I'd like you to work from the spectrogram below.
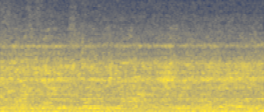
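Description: Aircraft passing overhead at an air display, a steady broadband roar of engine noise that holds at a constant level throughout.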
